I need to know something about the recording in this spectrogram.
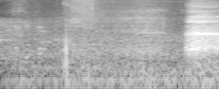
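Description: A pause of faint room tone with one soft click, then a person's quick intake of breath near the end, just before speaking.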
